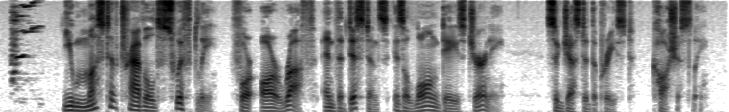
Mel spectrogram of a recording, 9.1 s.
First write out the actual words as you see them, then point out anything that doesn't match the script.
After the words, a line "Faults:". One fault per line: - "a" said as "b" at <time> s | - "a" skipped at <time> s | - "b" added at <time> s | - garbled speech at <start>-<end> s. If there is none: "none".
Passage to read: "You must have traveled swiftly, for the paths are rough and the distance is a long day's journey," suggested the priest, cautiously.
"You must have traveled swiftly, for are rough and the distance is a long day's journey," suggested the priest, cautiously.
Faults:
- "the paths" skipped at 3.2 s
